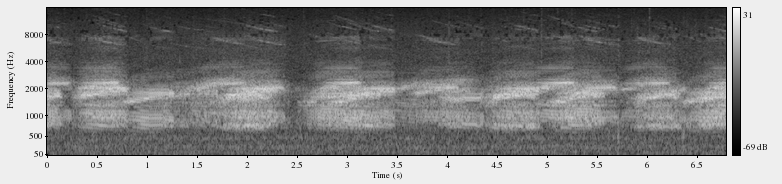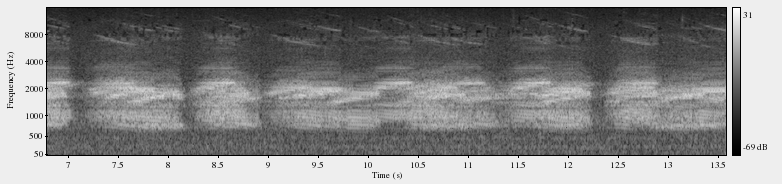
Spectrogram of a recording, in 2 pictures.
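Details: Loud frog chorus of grating, trilled croaks in repeated bursts with brief pauses, sustained throughout, faint high whistles drifting over the rasping calls.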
